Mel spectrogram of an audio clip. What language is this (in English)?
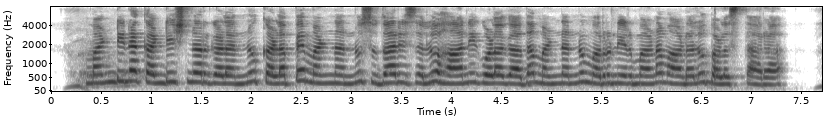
Kannada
